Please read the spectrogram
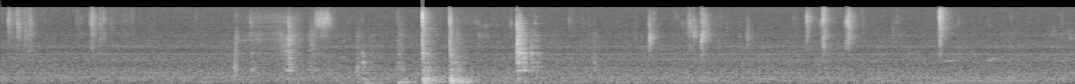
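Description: A kitchen knife knocked and set down on a wooden cutting board: a few sharp clicks, then two heavy thumps about four seconds in. After that come scattered faint ticks as garlic skins are peeled by hand.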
